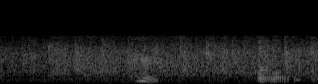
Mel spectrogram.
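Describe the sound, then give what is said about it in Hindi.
A crowd claps steadily in a dense, even wash of applause, with a few louder swells and faint voices mixed in underneath. “और आप बहुत व्यस्त थे लगभग 12-13 दिन से, फिर भी आप समय निकाल कर हमारे मध्य आए, तो हमारी तालियों की गड़गड़ाहट कैसी होनी चाहिए।”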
